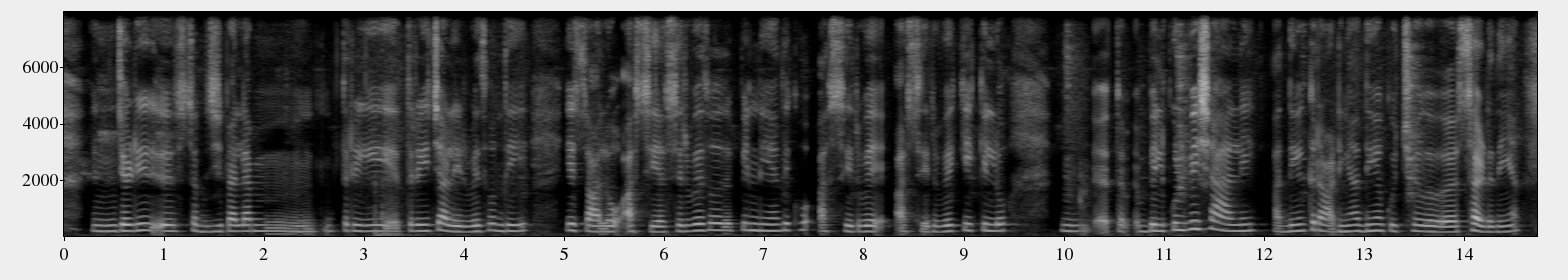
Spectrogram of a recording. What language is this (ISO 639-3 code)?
doi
